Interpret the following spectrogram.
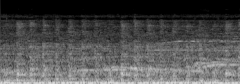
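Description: Thrash metal band playing live at full volume: heavily distorted guitars and bass over drums and cymbals, heard from within the crowd.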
